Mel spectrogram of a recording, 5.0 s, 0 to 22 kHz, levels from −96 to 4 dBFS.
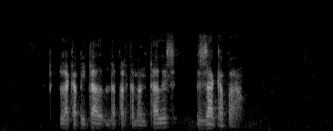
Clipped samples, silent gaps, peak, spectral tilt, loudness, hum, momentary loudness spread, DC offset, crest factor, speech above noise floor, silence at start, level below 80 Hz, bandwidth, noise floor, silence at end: under 0.1%; none; -22 dBFS; 1.5 dB/octave; -44 LUFS; none; 17 LU; under 0.1%; 24 dB; 42 dB; 0.9 s; under -90 dBFS; 7.6 kHz; -87 dBFS; 1.4 s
